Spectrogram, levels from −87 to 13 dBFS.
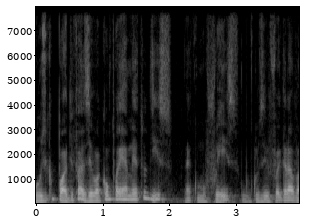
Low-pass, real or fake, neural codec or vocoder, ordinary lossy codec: none; real; none; none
